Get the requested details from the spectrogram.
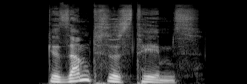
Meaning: genitive singular of Gesamtsystem
- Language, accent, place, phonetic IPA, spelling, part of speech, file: German, Germany, Berlin, [ɡəˈzamtzʏsˌteːms], Gesamtsystems, noun, De-Gesamtsystems.ogg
